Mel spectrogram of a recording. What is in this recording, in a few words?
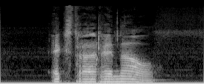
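"extrarenaal", Dutch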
